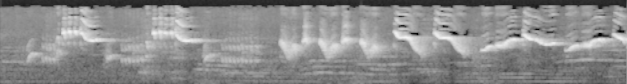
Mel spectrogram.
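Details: Chinese hwamei in Hai Phong, Vietnam, with strong sweeping whistles, each dropping steeply in pitch, linked into loud flowing phrases with brief gaps.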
